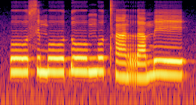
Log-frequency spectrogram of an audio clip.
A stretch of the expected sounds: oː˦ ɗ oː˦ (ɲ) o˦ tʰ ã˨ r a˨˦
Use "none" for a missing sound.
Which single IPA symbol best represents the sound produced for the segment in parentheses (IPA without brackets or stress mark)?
ŋ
